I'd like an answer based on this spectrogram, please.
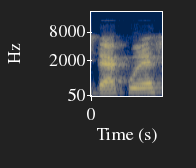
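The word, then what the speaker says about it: Beckwith: my last name is back with and it literally sounds like the way you spell it b ec k wi th okay in the next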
